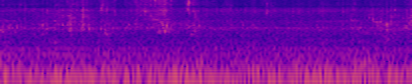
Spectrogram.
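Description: Navy beans washed by hand in a bowl of water, a continuous soft sloshing and trickling of water nearby, faint and steady with no speech.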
